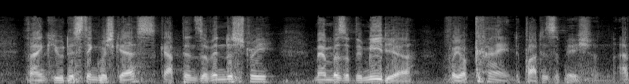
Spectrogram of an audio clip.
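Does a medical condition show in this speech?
No.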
